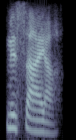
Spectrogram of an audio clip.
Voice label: "Messiah", Indian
